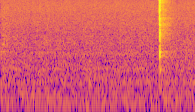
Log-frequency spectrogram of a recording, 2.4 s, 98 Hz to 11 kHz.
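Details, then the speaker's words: W1209 thermostat relay in a van/RV power system switching its cooling fan off as the temperature drops to 23.5 °C (on at 24 °C): a single sharp click over quiet room hum, a clean normal changeover. "So you can see it's about to turn off, 23.5. You can hear it click and the fan is back off."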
